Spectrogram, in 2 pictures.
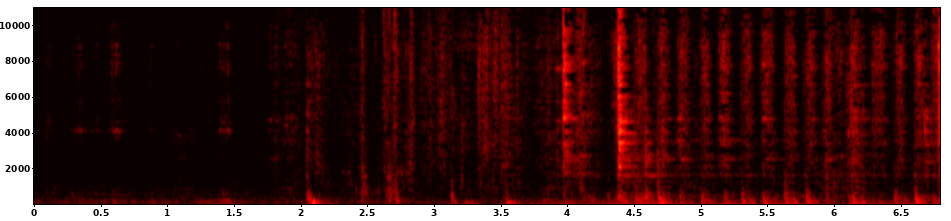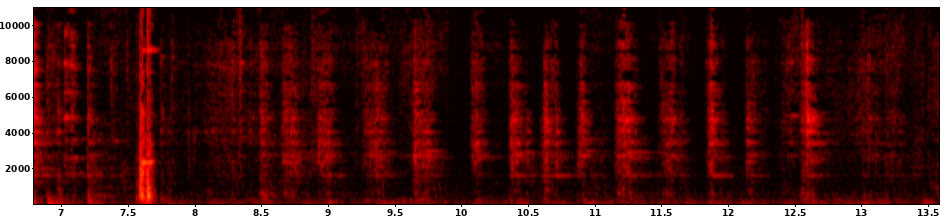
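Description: Metal grating and a quick run of small clicks as fittings are worked off the rusty, grime-packed axle of a vintage 3-speed bicycle's rear hub by hand. It starts about two seconds in, with a few sharper clicks around four seconds and again near eight seconds.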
